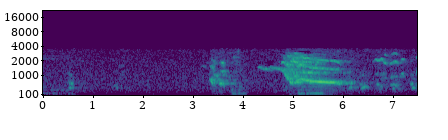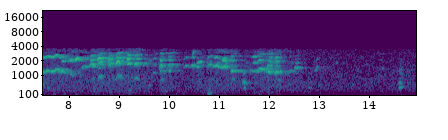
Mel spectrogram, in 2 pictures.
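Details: Coyotes, including a mother, yip and howl frantically to warn their family about a huge loose stray dog. A few low barks come first. A loud wavering howl follows at five seconds, then a chorus of rapid high yips until near the end.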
